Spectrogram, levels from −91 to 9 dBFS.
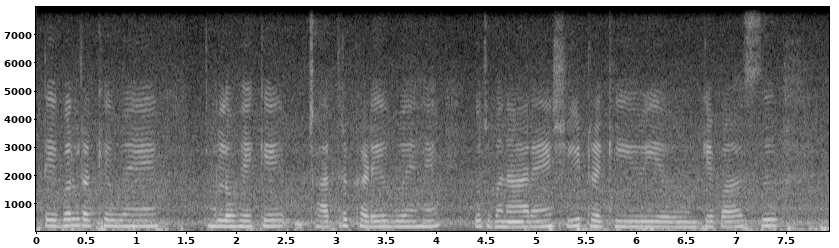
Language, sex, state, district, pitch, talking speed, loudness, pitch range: Hindi, female, Chhattisgarh, Raigarh, 195 Hz, 150 wpm, -16 LUFS, 180-205 Hz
